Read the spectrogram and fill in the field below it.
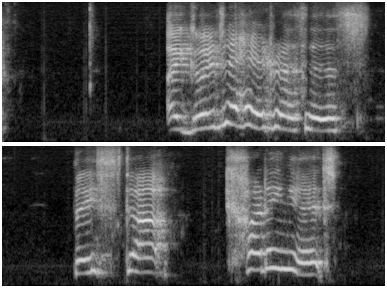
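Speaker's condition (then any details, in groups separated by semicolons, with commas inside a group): Cerebral palsy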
